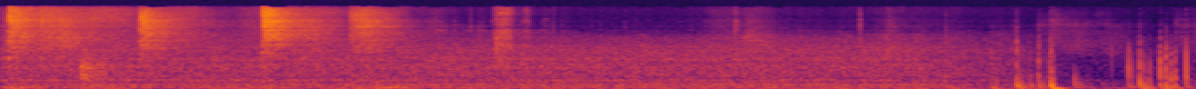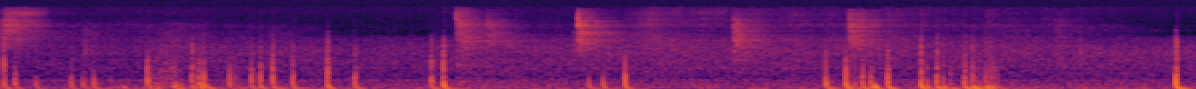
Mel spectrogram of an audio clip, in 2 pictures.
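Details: Indoor thumps, shuffling and sliding knocks over a low hum, with no animal voice.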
